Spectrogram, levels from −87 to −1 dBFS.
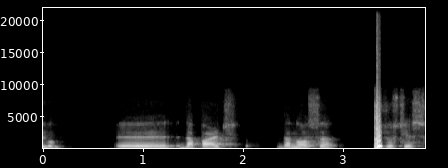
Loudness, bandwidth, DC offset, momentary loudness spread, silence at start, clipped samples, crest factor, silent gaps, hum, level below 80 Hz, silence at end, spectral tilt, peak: -17 LUFS; 10 kHz; under 0.1%; 20 LU; 0 s; 0.4%; 20 dB; none; none; -40 dBFS; 0.1 s; -5.5 dB/octave; 0 dBFS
